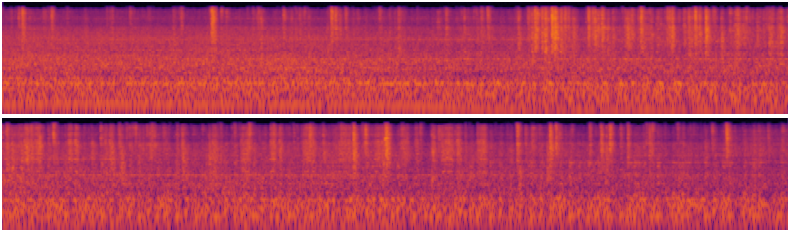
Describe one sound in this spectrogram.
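A turbocharged air-cooled flat-four engine in a drag-racing Beetle rumbles, heard from inside the car.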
